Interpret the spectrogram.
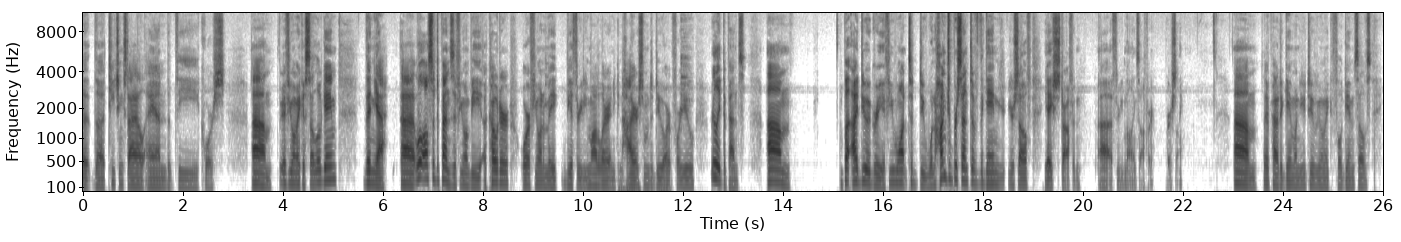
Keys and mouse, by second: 14.7-16.7 middle drag, 19.3-20.0 middle drag, 21.0 middle click.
